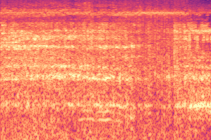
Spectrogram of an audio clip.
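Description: Loud, steady, harsh noise with thin squealing tones running through it: a cartoon-style sound effect on the anime soundtrack.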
